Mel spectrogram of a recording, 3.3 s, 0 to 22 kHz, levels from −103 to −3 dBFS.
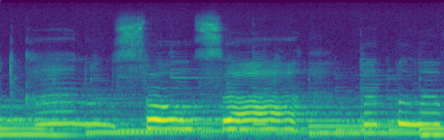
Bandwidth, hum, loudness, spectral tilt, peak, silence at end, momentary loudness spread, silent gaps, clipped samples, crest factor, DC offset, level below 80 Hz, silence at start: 13.5 kHz; none; -21 LUFS; -8 dB/octave; -6 dBFS; 0 s; 11 LU; none; under 0.1%; 14 dB; under 0.1%; -62 dBFS; 0 s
